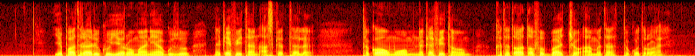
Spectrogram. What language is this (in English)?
Amharic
